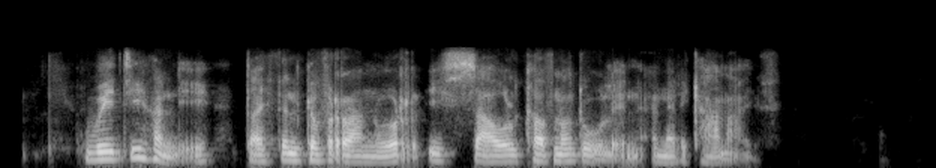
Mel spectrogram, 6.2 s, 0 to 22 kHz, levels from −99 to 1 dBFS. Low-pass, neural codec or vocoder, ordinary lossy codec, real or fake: 7.2 kHz; none; Opus, 16 kbps; real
